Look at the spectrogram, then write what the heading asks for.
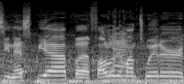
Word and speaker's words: Cinespia: organized yeah which is awesome you know it's pronounced cinespia but follow them on twitter they have a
